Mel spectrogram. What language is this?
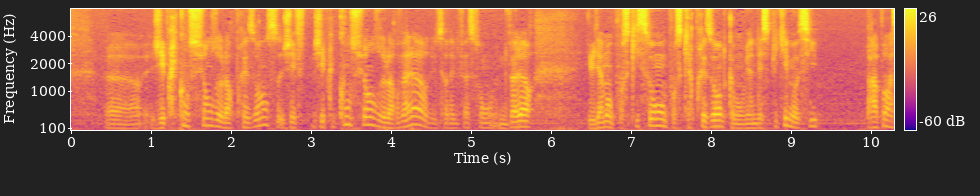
French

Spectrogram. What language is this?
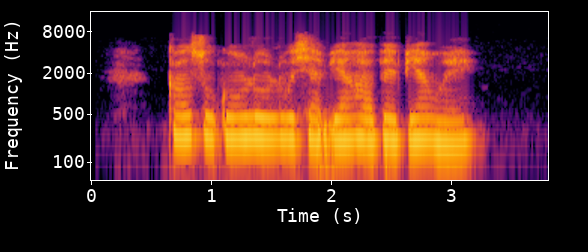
Chinese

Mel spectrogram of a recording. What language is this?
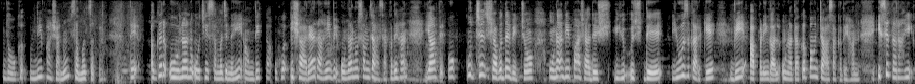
Punjabi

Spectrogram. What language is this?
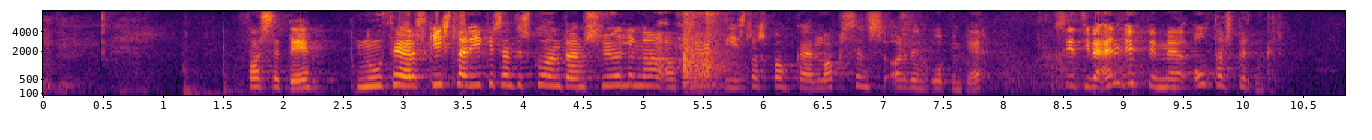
Icelandic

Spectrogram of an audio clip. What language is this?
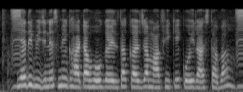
Bhojpuri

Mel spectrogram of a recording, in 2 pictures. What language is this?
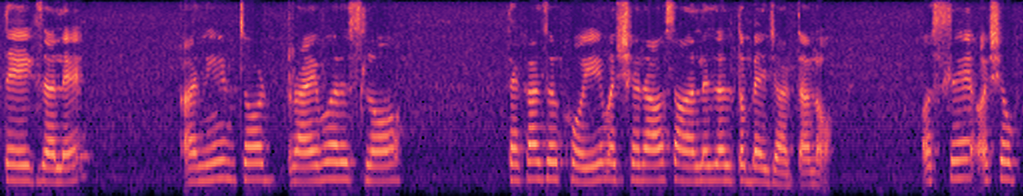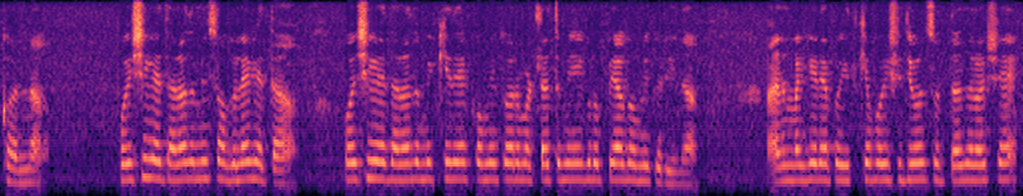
Konkani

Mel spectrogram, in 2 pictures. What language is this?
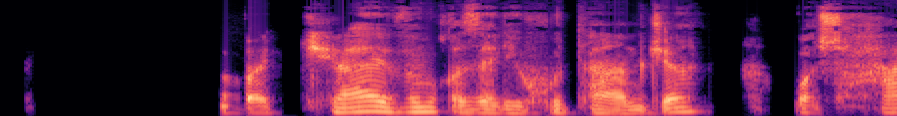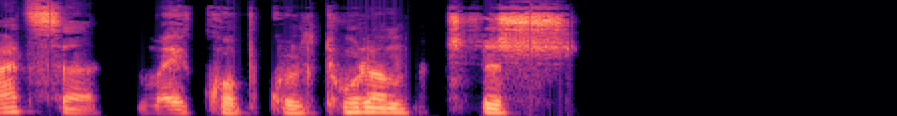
Kabardian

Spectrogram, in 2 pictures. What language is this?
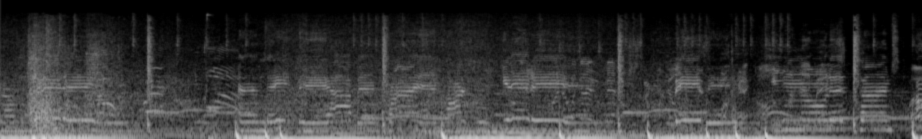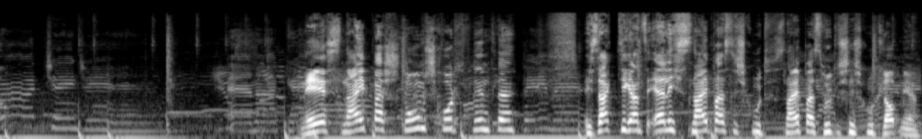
German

